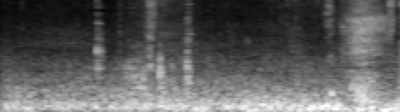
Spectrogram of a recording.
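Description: Low, steady rumble of wind and water around a small boat, with a few faint knocks and a brief hiss near the end.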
